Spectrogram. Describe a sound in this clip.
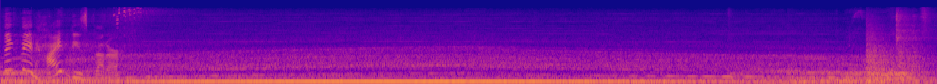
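A lift hums loudly and steadily as it rises.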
